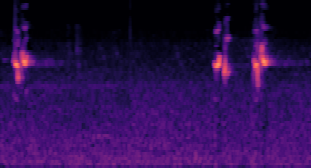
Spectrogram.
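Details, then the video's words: Bulbul in the wild, song used to stir silent wild bulbuls: three short phrases of bright, slurred whistles, the first alone, the last two close together after a two-second gap. "تغريد لفتح البلابل الوحشية الساكتة"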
